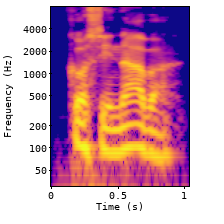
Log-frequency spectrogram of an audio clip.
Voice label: "cocinaba", spanish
